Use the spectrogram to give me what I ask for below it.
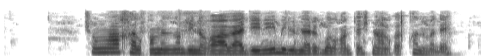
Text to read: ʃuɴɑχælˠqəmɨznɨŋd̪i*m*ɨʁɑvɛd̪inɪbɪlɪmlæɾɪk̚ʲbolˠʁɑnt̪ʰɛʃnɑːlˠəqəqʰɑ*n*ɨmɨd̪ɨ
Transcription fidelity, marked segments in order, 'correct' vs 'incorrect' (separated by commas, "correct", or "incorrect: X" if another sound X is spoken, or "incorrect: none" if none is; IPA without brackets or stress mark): incorrect: n, correct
